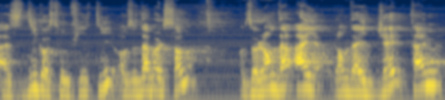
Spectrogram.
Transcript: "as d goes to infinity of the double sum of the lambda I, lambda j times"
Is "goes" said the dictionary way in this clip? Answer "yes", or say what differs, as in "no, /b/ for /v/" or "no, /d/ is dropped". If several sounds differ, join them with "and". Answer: no, /s/ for /z/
